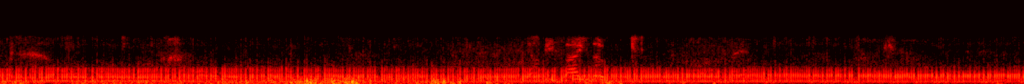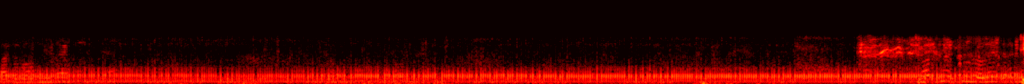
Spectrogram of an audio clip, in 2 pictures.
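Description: Petrol engine of a large radio-controlled Extra model aerobatic plane running steadily at low throttle during a taxi test on grass.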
